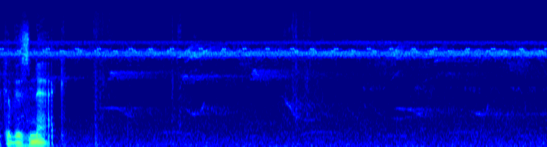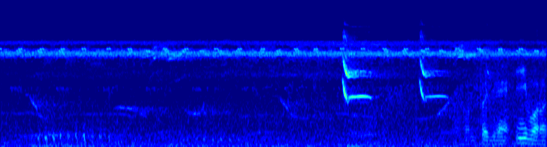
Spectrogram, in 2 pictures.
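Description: A bird gives short sharp calls.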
